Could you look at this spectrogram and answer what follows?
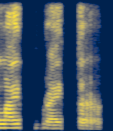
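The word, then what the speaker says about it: Lite Writer: Oke, untuk aplikasi catatan yang saya pakai Pak, itu namanya Light Writer. Live Light, writer, Light Writer itu tulisannya ejaannya LITE, light, Oh, writer biasa.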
